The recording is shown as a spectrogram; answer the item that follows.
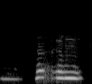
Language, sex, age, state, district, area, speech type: Manipuri, female, 30-45, Manipur, Senapati, rural, conversation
